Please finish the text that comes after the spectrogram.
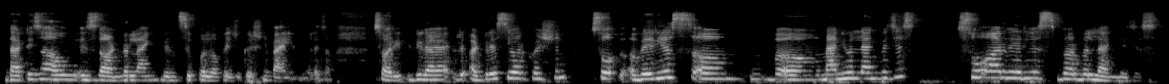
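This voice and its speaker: A woman's voice: a little high, normal speed, no room sound, rough recording. A woman with an Indian English accent giving a webinar lecture and answering questions, explaining steadily with frequent fillers. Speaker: guest speaker. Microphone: video call.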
